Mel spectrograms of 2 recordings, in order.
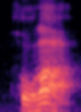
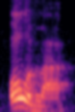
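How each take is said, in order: First: The stress falls on the second syllable. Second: The stress falls on the first syllable. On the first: The speaker calls it wrong. "let's say you say this hola" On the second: The speaker calls it right. "make sure that you stress the O"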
